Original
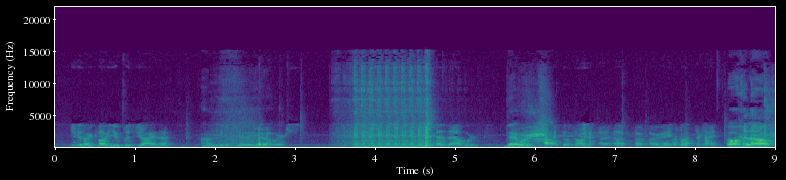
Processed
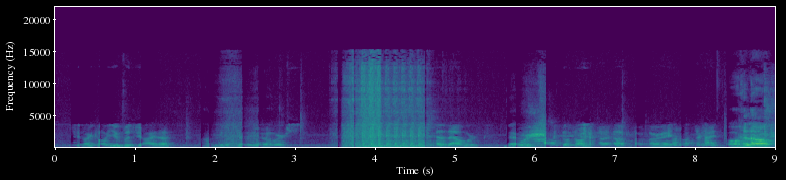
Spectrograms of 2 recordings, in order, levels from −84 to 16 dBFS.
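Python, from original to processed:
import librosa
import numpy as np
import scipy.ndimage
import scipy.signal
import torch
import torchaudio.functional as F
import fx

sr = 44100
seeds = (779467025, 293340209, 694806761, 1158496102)

y = fx.auto_swell(x, sr, attack_ms=244.0)
y = fx.spectral_comp(y, sr, ratio=2.0, at=(3.57, 4.05), fade=0.02)
y = y * librosa.db_to_amplitude(-2.5)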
